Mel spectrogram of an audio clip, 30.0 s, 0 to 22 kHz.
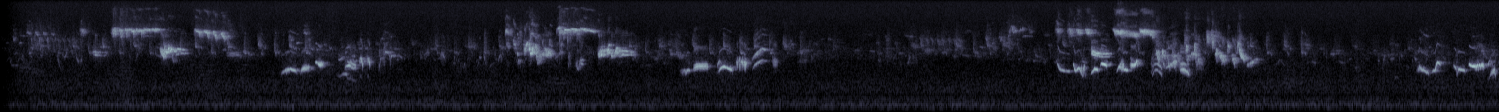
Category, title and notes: Soundscapes > Nature
An recording from RSPB Langford Lowfields. Edited using RX11.
birds, ambience, field-recording, outdoors, nature, rspb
